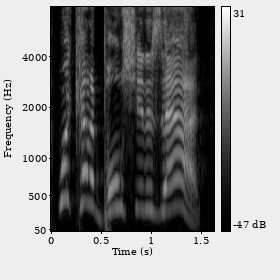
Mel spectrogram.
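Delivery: real exasperated rant; heated rant. Real, not acted. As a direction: rant at chat like they said something absurd. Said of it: "the old man dropping the F-bomb".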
